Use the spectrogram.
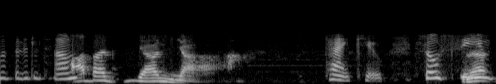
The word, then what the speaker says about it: Abidjan: Pronounce it for me, Brazil. What's the name of the little town? Abidjan.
